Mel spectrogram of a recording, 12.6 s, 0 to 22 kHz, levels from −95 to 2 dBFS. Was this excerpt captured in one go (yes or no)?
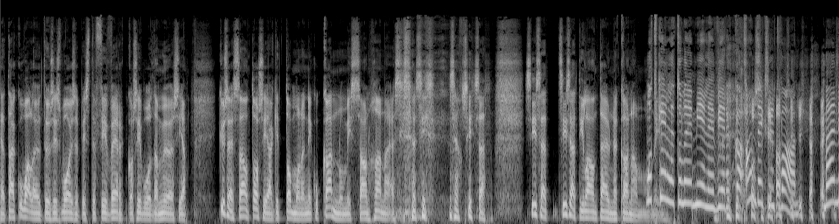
yes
